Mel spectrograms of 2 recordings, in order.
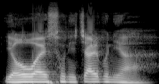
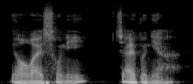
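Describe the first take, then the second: First: Loud, higher-pitched divine rebuke; raised rhetorical challenge. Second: Said in the usual way. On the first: Acted. 하나님의 말씀을 높여 인용. (목소리를 높여 꾸짖듯 되묻기)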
